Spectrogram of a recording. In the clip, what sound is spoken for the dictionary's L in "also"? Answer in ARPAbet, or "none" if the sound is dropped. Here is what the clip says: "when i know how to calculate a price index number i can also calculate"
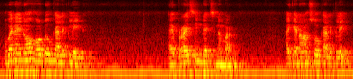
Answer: N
